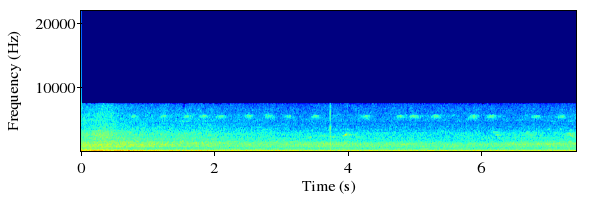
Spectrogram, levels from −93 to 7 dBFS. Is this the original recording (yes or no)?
yes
